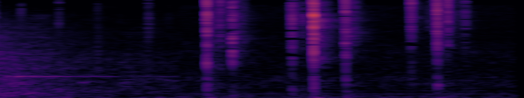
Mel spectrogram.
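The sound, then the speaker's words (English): Song lyrics are typed on a computer keyboard, a handful of quiet, sharp, irregular key clicks scattered over a faint background hum. “You've typed in the lyrics, and now that you've typed in the lyrics, let's hear how that sounds.”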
